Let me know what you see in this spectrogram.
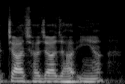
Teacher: इनमें तालु का प्रयोग होता है, जीव तालु को टच करती है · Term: चा वर्ग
